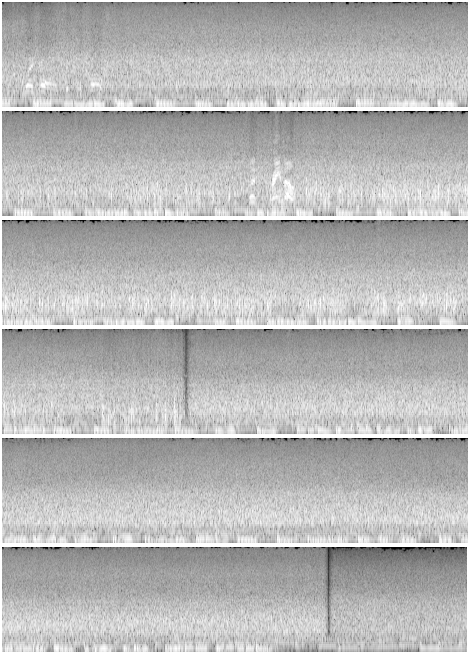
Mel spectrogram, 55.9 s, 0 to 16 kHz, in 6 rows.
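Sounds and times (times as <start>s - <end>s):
rushing creek water: 0.0s - 55.9s
waterfall roar: 0.0s - 55.9s.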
